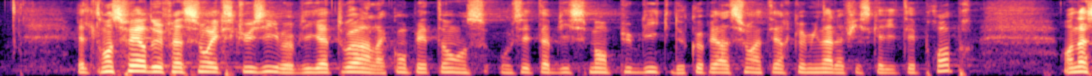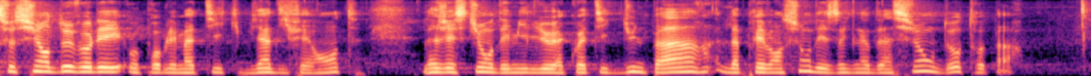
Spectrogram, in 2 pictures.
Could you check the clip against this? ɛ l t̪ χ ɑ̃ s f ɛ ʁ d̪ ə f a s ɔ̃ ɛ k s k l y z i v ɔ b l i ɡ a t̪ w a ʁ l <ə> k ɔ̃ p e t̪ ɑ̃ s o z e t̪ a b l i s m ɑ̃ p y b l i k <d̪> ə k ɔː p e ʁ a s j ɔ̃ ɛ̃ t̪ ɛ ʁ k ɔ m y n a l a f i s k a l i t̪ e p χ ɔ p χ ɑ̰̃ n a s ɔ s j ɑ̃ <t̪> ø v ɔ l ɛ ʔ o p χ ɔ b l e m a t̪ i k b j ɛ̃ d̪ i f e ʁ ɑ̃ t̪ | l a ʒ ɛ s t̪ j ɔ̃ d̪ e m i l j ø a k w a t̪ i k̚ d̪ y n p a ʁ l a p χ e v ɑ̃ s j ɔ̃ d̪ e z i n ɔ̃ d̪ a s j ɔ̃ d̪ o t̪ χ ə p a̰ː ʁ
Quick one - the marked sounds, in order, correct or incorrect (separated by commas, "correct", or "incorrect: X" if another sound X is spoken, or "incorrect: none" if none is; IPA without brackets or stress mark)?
incorrect: a, correct, incorrect: d̪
